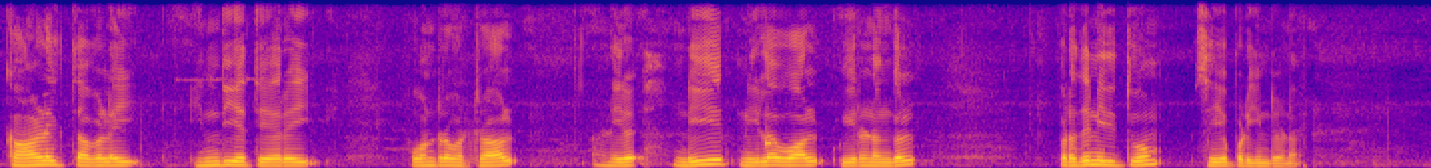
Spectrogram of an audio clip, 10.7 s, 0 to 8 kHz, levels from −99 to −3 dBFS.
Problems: none marked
